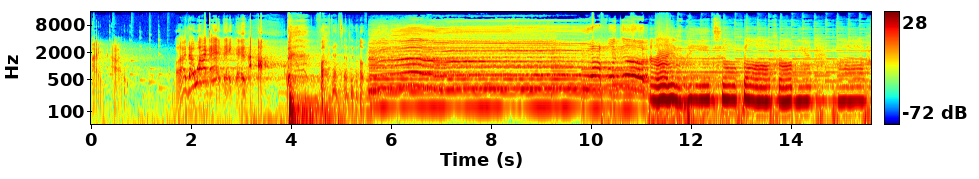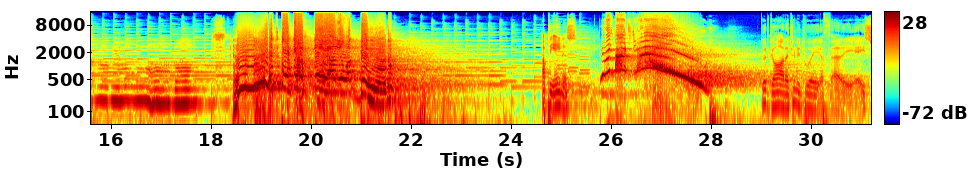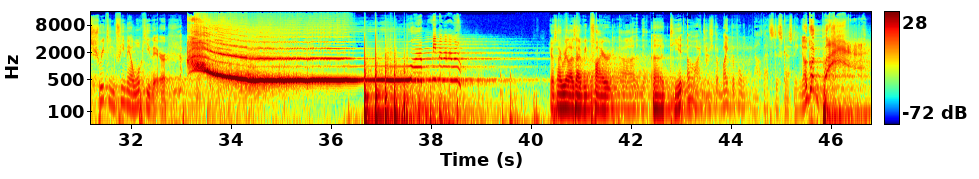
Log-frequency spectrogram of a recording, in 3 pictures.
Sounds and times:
Music: 0:00.0 - 0:02.8, 0:03.8 - 0:28.0, 0:36.2 - 0:44.0
Speech: 0:01.7 - 0:03.3, 0:18.1 - 0:21.6, 0:24.6 - 0:26.6, 0:29.0 - 0:32.7, 0:40.4 - 0:46.7.

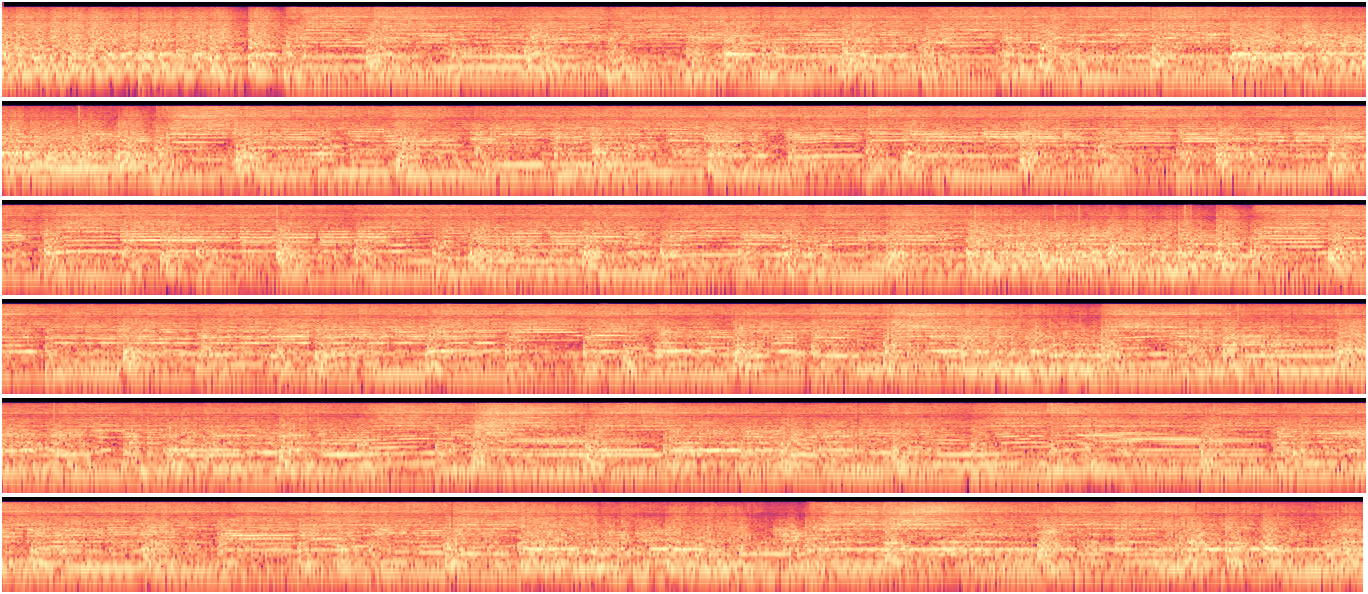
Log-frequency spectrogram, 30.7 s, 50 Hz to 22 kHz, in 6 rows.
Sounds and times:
Music: 0:00.0 - 0:30.6.

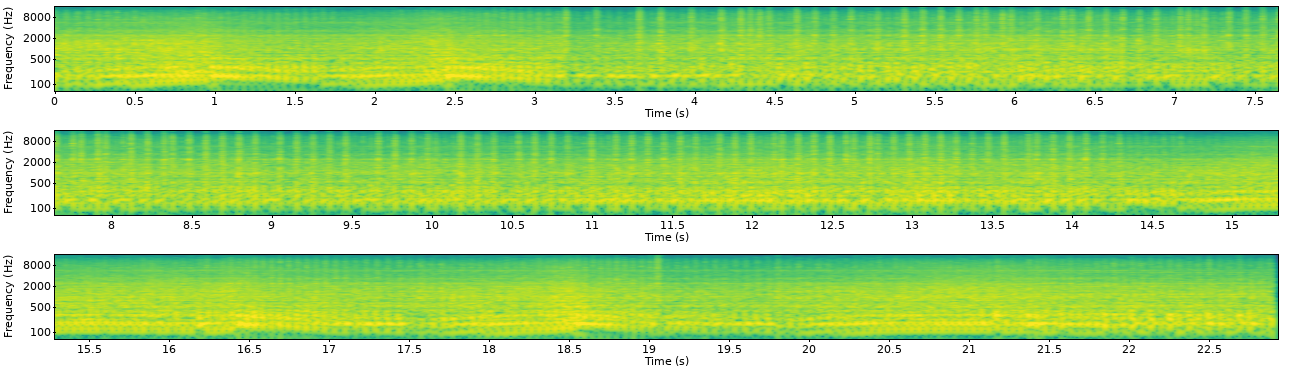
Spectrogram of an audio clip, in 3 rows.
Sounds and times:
Accelerating, revving, vroom: 0:00.5 - 0:03.3, 0:15.2 - 0:17.0, 0:18.2 - 0:19.2.

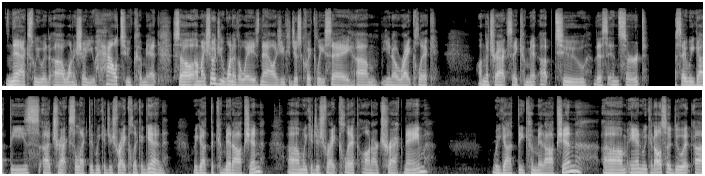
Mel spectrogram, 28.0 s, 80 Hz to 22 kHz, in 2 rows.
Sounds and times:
Speech: 0:00.0 - 0:08.7, 0:09.5 - 0:22.7, 0:23.8 - 0:28.0.

